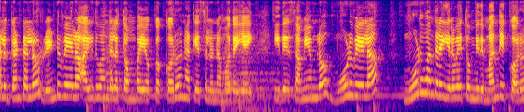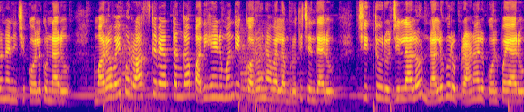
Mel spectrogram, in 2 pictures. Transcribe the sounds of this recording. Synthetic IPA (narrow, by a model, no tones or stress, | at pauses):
luɡɡɐɳʈɐlːo̞ːɾe̞ɳɖuʋɛːlɐʔɐjd̪uʋɐnd̪ɐlɐt̪o̞mbʱɐjɔkːɐkoɾɔːnaːkeːsulunɐmoːd̪ɐjːaːjiid̪e̞ːsɐmɐjɐmlo̞ːmuːɽuʋɛːlɐ | muːɽuʋɐnd̪ɐlɐiɾɐʋɐjt̪omːid̪imɐnd̪ikoɾɔːnaːnuɲt͡ʃikoːlukunːaːɾu | mɐɾo̞ːʋɐjpuɾaːʂʈɾɐʋjaːp̚t̪ɐŋɡaːpɐd̪iɦe̞ːnumɐnd̪ikoɾɔːnaːʋɐlːɐmɾut̪ːit͡ʃe̞nd̪aːɾu | t͡ʃit̪ːuːɾud͡ʒilːaːlo̞ːnɐluɡuɾupɾaːɳaːlukoːlpɔːjaːɾu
